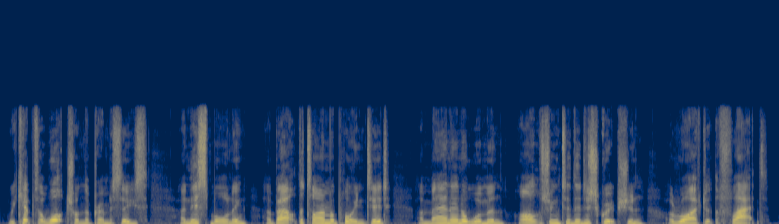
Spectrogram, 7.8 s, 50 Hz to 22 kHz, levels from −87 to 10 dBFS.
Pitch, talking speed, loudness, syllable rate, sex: 160 Hz, 210 wpm, -19 LUFS, 6.1 syllables/s, male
